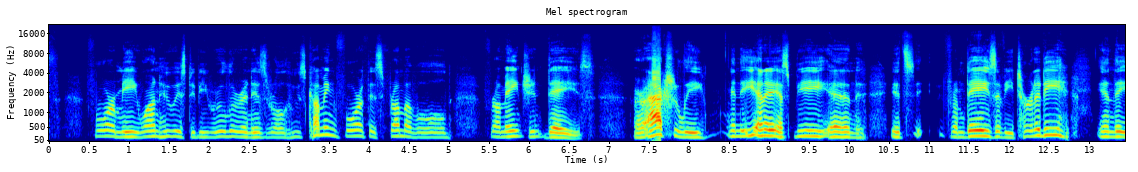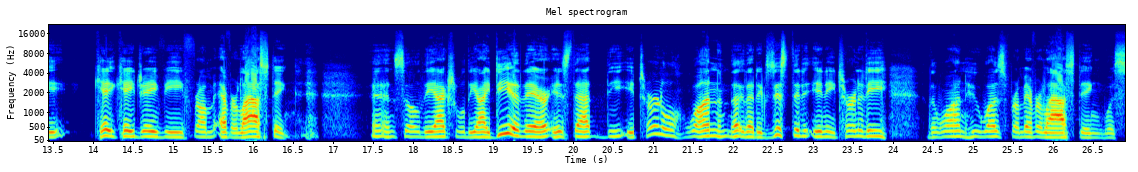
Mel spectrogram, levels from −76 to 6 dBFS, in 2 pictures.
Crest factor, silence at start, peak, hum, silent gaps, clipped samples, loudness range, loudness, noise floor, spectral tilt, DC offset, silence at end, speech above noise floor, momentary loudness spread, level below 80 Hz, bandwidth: 18 dB; 0.6 s; 0 dBFS; none; none; 0.2%; 9 LU; -16 LUFS; -50 dBFS; -4.5 dB/octave; under 0.1%; 0 s; 33 dB; 18 LU; -64 dBFS; 17.5 kHz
